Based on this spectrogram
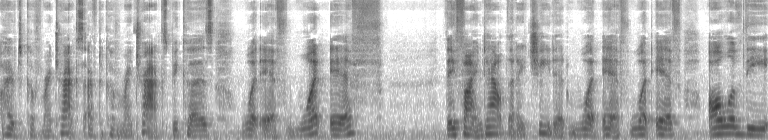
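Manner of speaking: normal talking voice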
